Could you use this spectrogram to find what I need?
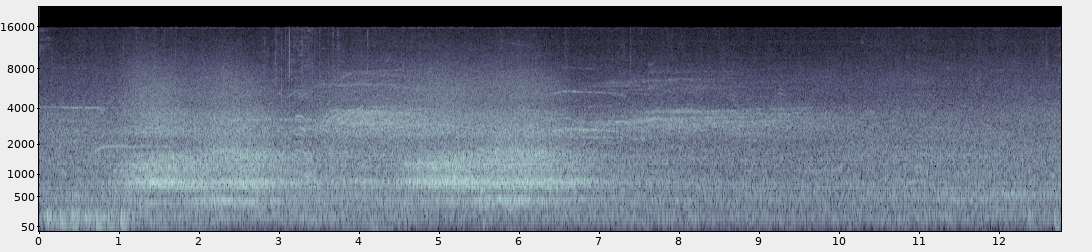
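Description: A large stadium crowd roars and cheers in waves.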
